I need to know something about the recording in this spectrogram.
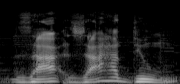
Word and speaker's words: Z'Ha'Dum: Oh, that's how you say it. I say Shaddam. Z'Ha'Dum. Z'Ha'Dum? Yeah, it's like Shaddam.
